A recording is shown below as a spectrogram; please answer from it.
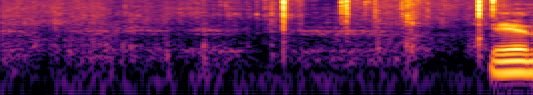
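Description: Faint crackling and rustling of dry, dead perennial stems and leaves being gathered by hand, with a few sharp crackles from about a second in.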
